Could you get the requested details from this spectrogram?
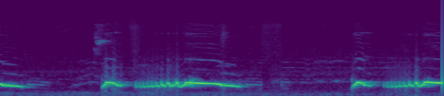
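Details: Barbary dove of the puter pelung competition style repeats its coo, a quick rising note then a long trembling phrase falling at the end, about every three seconds, with low background hum.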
